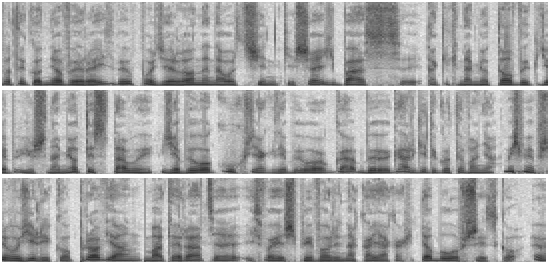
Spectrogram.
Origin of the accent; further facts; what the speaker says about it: Krasnystaw, Lublin Voivodeship, Poland; born there; moved away; Tak, w Krasnystawie się urodziłem. Ja i wyjechałem na 60 kilka lat temu.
